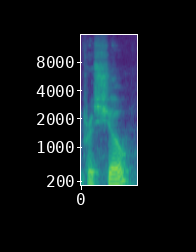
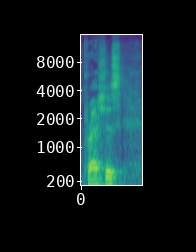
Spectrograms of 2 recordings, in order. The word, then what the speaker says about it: Precious: I like to say Club de Nuit Precieux based on how it's spelled, but my understanding it's pronounced Precious.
